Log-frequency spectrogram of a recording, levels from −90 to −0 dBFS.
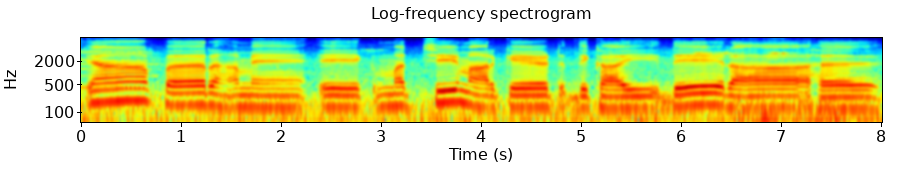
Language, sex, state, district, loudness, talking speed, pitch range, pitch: Hindi, male, Rajasthan, Jaipur, -13 LUFS, 75 wpm, 130-155 Hz, 135 Hz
